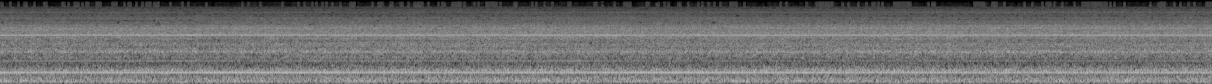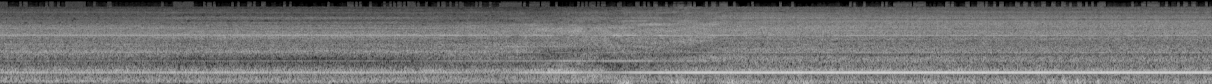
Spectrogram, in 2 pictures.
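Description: A Kenmore EVO handheld vacuum runs continuously, a loud close steady whine with a strong constant tone that surges slightly near the end, with no talk.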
